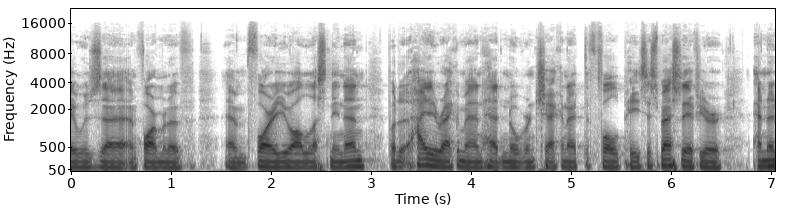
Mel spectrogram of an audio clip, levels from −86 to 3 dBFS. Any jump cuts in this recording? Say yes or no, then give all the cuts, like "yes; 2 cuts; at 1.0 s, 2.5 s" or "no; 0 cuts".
no; 0 cuts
